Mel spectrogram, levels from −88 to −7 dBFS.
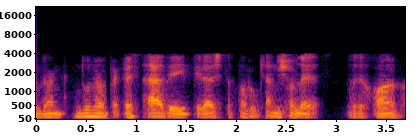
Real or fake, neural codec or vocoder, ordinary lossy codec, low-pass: fake; codec, 16 kHz, 0.5 kbps, FreqCodec, larger model; AAC, 16 kbps; 7.2 kHz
